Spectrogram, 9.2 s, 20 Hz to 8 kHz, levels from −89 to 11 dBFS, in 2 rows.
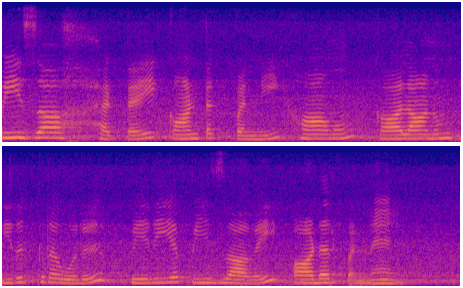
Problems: constant background noise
